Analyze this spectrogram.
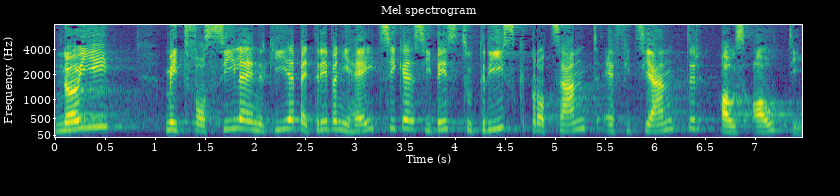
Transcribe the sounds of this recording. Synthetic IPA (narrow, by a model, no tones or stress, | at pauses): nœji | mɪtfɔsiːləɛnɛɾɡiːəbɛt̪ɾɪbəniɦɛɪt͡sɪɡəsibɪst͡sud̪ɾiːskpɾɔt͡sæntɛfit͡sjæntəɾ | ɑwsɑwti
